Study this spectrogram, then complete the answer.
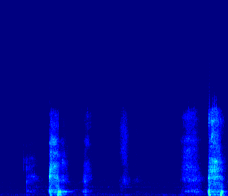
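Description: Several coughs come one after another, close by, a couple of them sharp and forceful, with short pauses between them.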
